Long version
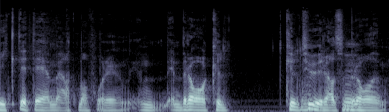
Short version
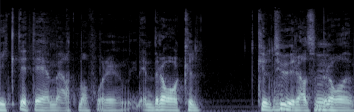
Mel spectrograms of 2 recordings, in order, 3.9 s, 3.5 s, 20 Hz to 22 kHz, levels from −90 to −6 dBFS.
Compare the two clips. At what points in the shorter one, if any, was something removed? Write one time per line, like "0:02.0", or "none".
0:01.4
